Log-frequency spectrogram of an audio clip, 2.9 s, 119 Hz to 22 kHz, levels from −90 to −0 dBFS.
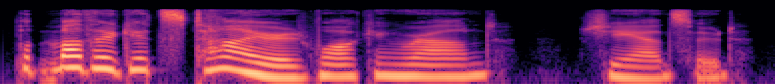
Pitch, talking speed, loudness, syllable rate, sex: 225 Hz, 165 wpm, -19 LUFS, 5.1 syllables/s, female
